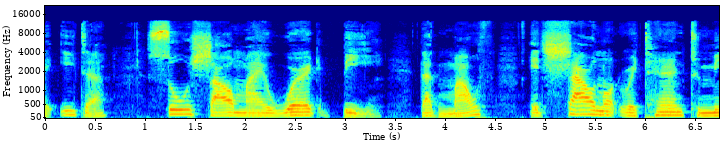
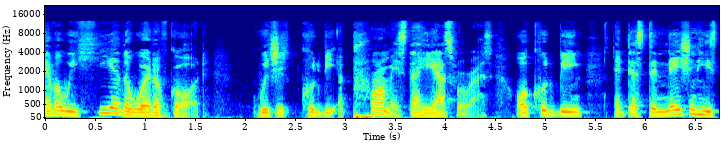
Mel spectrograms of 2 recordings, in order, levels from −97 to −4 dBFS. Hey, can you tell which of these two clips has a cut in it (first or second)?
first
